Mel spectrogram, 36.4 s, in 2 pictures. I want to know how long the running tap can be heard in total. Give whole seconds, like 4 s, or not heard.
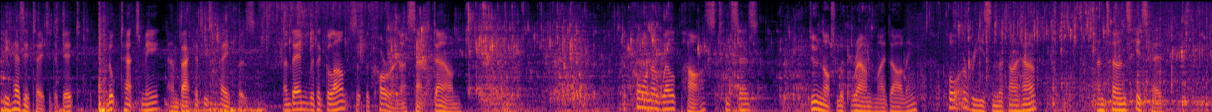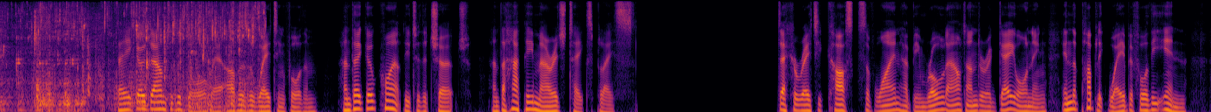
22 s.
